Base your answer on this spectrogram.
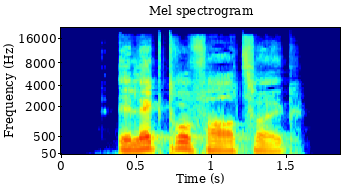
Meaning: electric vehicle
- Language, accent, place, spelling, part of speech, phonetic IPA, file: German, Germany, Berlin, Elektrofahrzeug, noun, [eˈlɛktʁoˌfaːɐ̯t͡sɔɪ̯k], De-Elektrofahrzeug.ogg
